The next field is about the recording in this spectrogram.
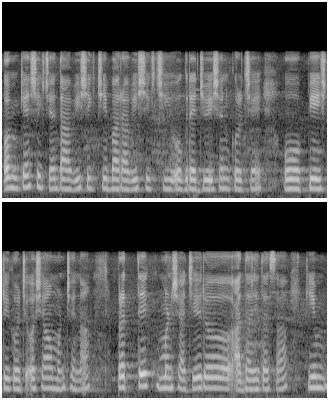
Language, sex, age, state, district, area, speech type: Goan Konkani, female, 30-45, Goa, Canacona, rural, spontaneous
